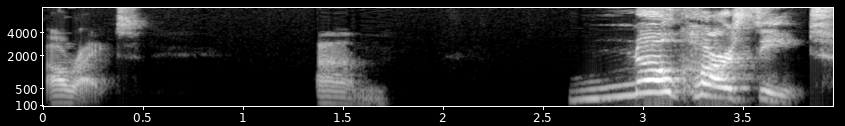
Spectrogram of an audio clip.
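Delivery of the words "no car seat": put-on very loud, high, angry child voice. Reading a child's statement before a parent's reply, mad child voice. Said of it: "You sound mad".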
